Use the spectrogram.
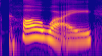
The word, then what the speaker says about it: kawaii: I was trying to say your coffee shop is cute, which is kawaii. Scary is kowai. So, pronunciation matters.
